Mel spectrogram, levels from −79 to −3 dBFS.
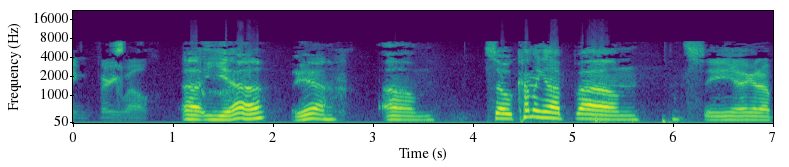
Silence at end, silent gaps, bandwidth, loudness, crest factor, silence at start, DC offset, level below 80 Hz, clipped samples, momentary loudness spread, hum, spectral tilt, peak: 0 s; none; 10.5 kHz; -13 LUFS; 14 dB; 0 s; 2%; -40 dBFS; under 0.1%; 18 LU; none; -5.5 dB/octave; 0 dBFS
